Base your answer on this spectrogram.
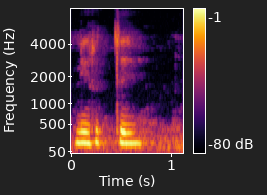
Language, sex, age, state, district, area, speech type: Tamil, female, 18-30, Tamil Nadu, Tiruvarur, rural, read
